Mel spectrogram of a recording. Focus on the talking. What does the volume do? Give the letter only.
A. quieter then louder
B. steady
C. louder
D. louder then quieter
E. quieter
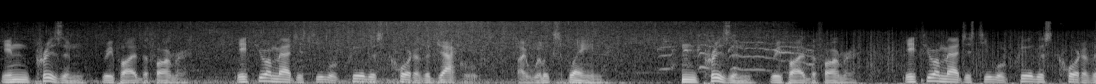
B.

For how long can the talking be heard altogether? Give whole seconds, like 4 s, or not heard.
10 s.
